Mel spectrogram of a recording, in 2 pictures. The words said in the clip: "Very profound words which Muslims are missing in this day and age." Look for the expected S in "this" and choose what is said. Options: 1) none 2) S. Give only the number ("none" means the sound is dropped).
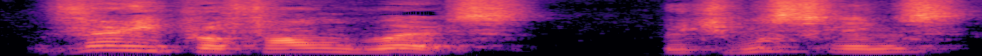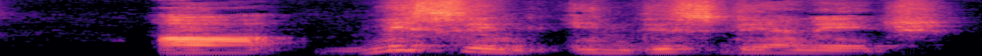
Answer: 2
